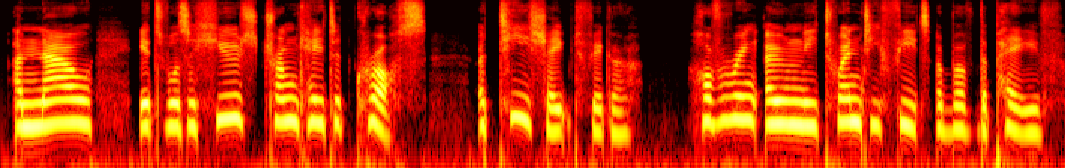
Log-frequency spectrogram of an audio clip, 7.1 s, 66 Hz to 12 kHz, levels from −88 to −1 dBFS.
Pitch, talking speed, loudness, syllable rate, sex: 255 Hz, 160 wpm, -17 LUFS, 5.2 syllables/s, female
